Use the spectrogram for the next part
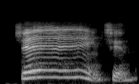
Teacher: é o gen que demora mais e é a mais forte. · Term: paroxítona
